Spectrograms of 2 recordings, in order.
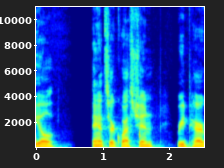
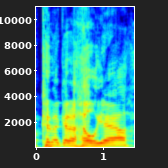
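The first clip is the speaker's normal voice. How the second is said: loud, high wrestler shout; Stone Cold yell; 9 semitones higher, 10 dB louder than usual. Retold or imitated. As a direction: yell it to the crowd. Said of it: "just yell".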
